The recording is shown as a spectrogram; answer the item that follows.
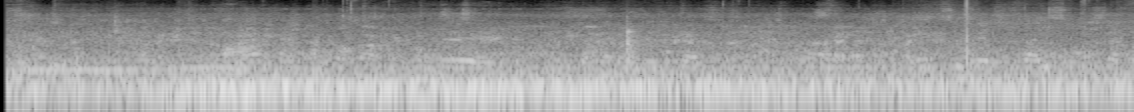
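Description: Steady low rumble of a small boat under way on the harbour, its engine and wind on the microphone, with indistinct voices of people talking in the background.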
